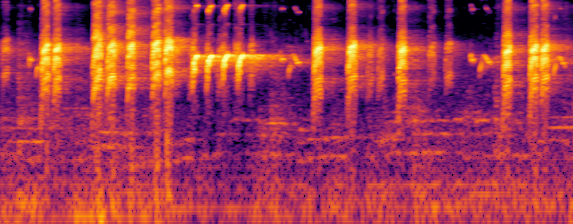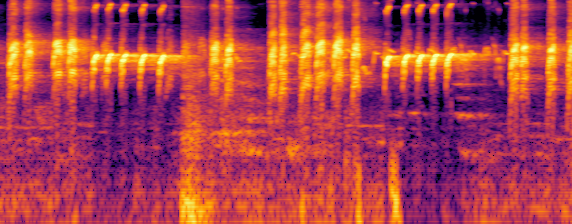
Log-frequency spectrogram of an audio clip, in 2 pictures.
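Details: Sooty-headed bulbul lure: vigorous chattering chirp bursts interleaved with several level, ringing whistles, keeping up a lively, nearly continuous pace.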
